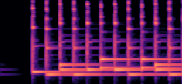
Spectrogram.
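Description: Smartphone ringtone from an incoming call: a quick melodic run of chiming notes, about six a second, starting about half a second in and ringing on as the phrase repeats.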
